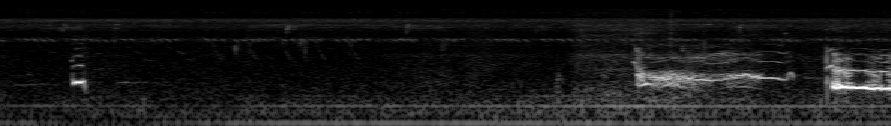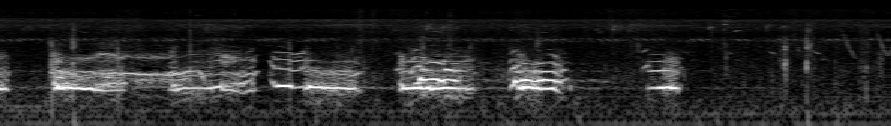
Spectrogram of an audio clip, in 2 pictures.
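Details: Blueticks trailing a circling rabbit early in the morning, young pup among the pack: quiet start with one faint note, then about seven seconds of distant overlapping bays in short rhythmic bursts.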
